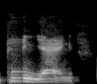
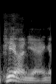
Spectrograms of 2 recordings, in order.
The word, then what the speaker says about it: Pyongyang: And then obviously we saw what happened with social media suppressing and censoring the Hunter Biden story like we're living in Pyongyang, right? Pyongyang, I should pronounce that correctly.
